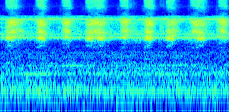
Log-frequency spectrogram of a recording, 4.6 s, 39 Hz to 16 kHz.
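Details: Nighttime cricket chorus from the woods, September 2, 2023, Samsung Galaxy S22 Ultra phone and Shure MV88+ stereo mic; bright, high shrill chirping throbs in repeated swells a little under twice per second.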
